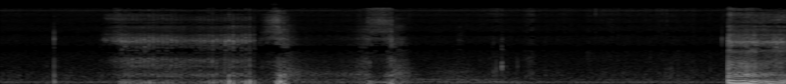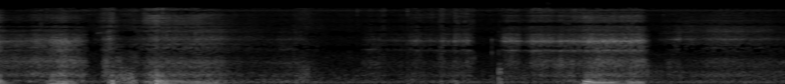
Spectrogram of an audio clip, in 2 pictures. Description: I woke up to this in my ear! Our English Chocolate Lab Sully.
